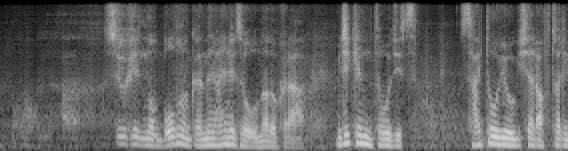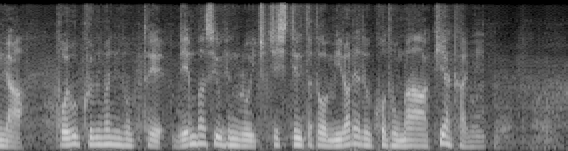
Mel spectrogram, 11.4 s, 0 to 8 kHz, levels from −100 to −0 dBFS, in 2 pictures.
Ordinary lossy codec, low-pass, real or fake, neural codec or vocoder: none; 7.2 kHz; fake; codec, 16 kHz in and 24 kHz out, 0.6 kbps, FocalCodec, streaming, 4096 codes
